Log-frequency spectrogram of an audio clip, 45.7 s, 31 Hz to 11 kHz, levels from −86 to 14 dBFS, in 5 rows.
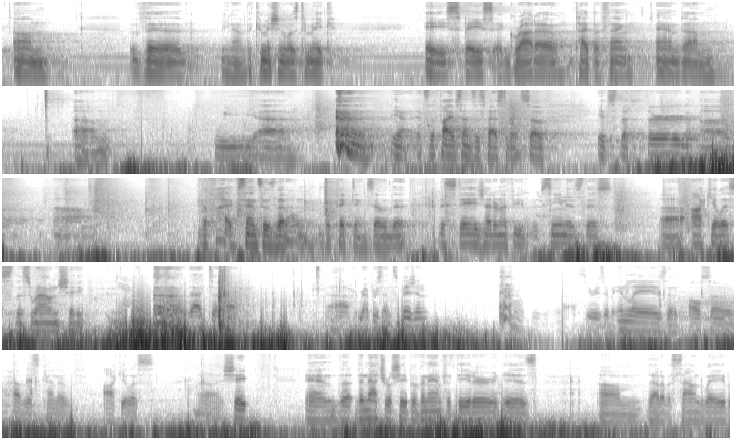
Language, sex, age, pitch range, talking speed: English, male, 50-69, 80-100 Hz, 120 wpm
